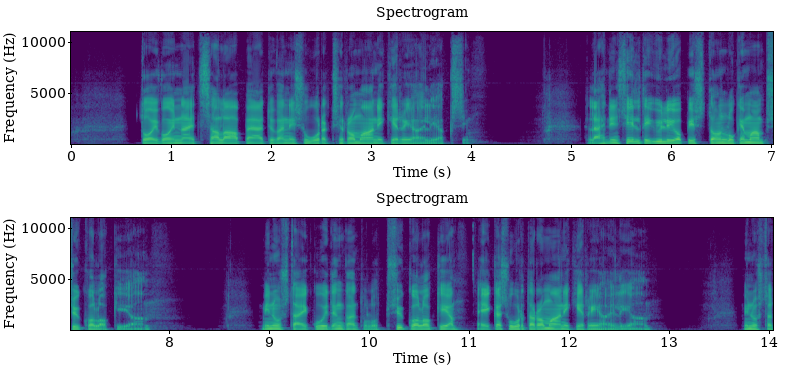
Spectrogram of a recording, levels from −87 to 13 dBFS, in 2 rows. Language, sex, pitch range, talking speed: Finnish, male, 105-120 Hz, 85 wpm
